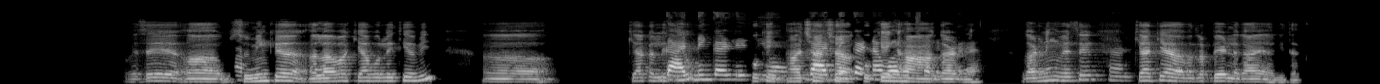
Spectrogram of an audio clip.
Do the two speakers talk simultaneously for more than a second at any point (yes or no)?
yes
